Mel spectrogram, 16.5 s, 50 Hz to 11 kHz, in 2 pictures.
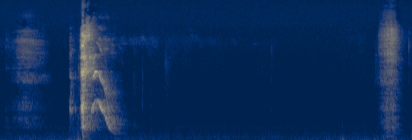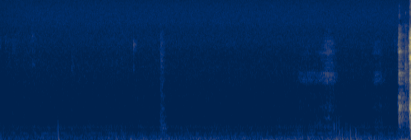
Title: How to sneeze nonstop! (Part 24)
